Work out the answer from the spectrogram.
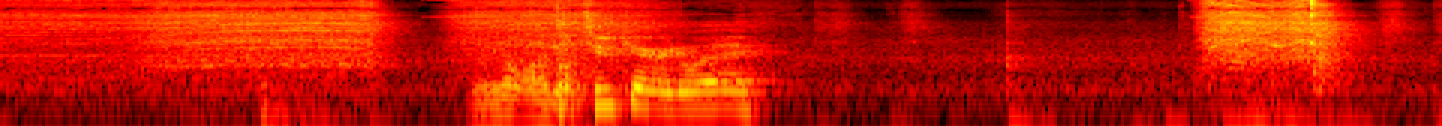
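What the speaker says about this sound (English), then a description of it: "So I'm just going to take right in the front here, I'm going to drill." A power drill whirs in two short bursts at the start and end, drilling into a rifle stock, with someone speaking briefly between them.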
